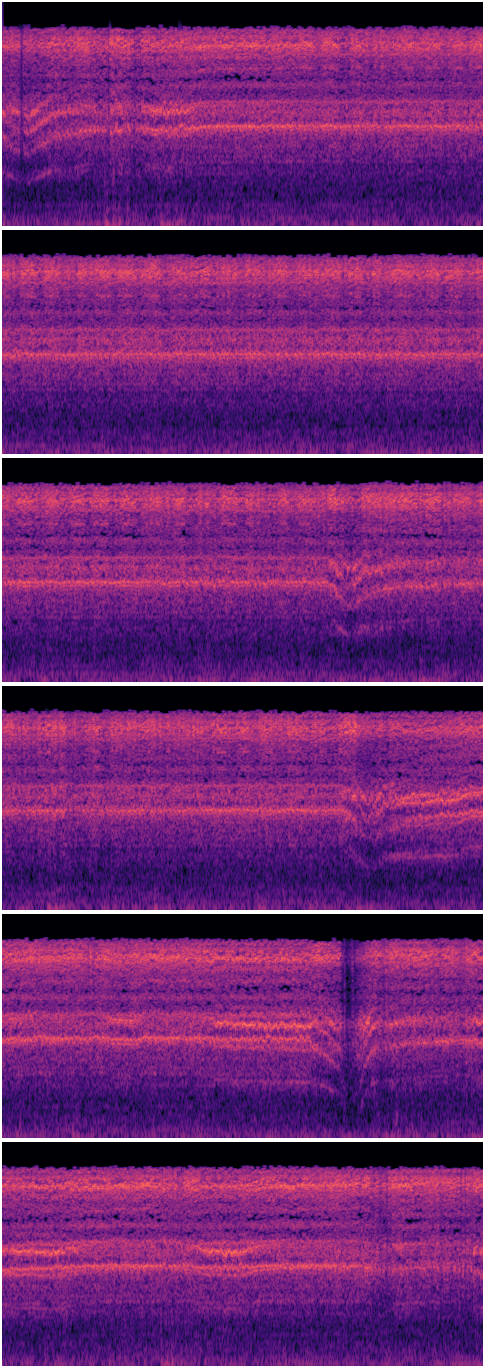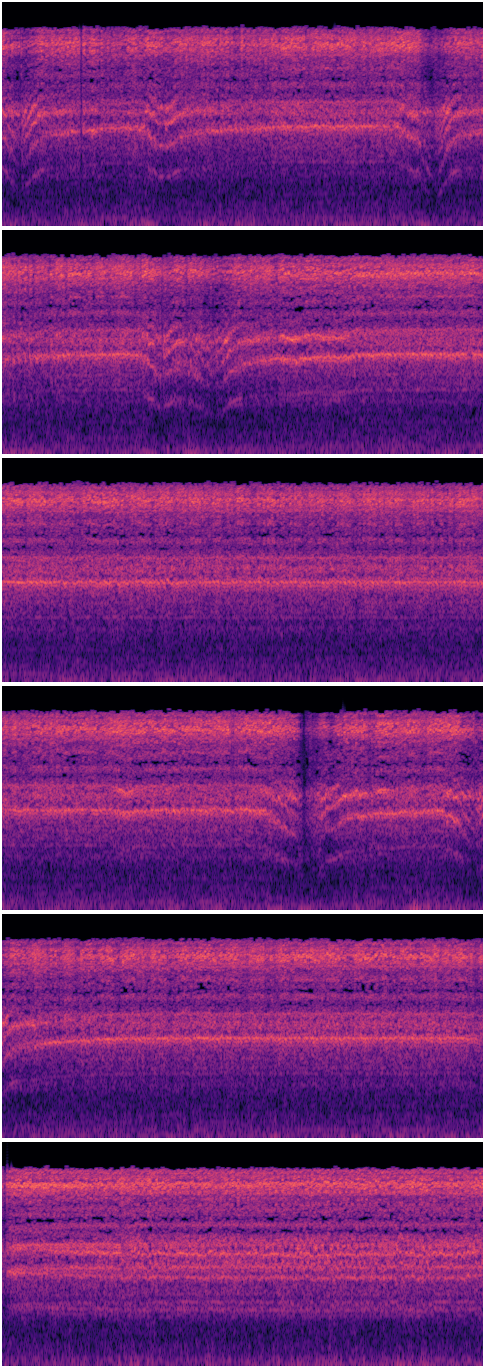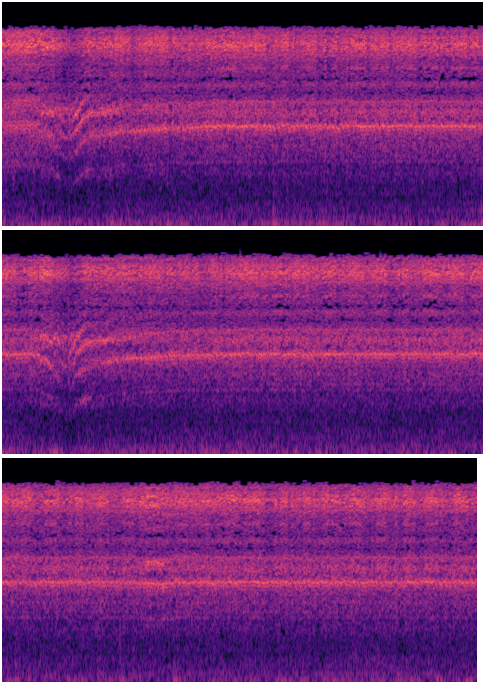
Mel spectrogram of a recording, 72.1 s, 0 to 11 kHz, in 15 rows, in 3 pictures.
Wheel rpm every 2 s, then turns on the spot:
210, 230, 230, 230, 230, 230, 200, 230, 220, 190, 220, 170, 220, 230, 190, 200, 190, 190, 200, 230, 230, 230, 220, 160, 210, 230, 220, 210, 210, 190, 230, 200, 230, 230, 230, 230.
none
